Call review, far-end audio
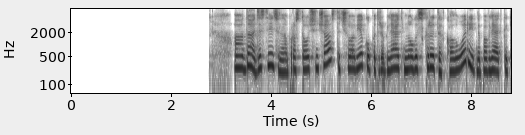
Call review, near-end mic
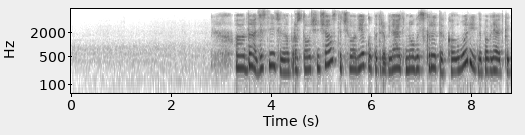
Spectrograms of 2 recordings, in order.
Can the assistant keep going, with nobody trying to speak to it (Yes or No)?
Yes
